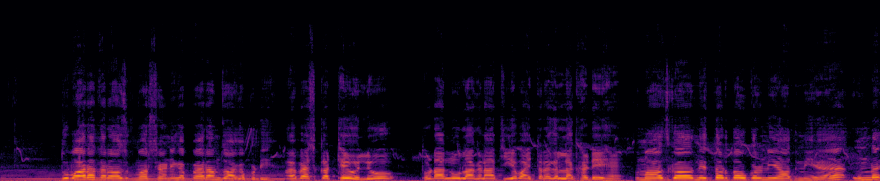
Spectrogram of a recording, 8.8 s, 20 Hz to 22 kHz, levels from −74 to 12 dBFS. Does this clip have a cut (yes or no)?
yes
